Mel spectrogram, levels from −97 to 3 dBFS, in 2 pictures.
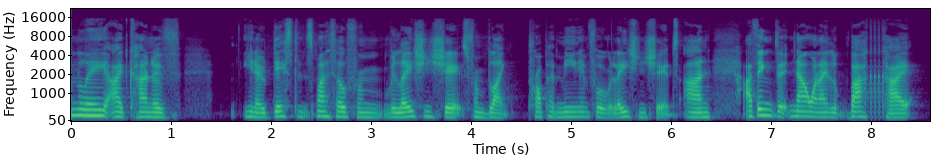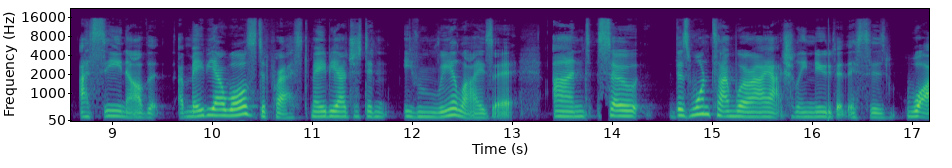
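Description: At 8.0 s, right after "now when I look", a repeated buffer occurs: fresh audio failed to reach the output in time, so the last 40 ms piece played three extra times, stuttering until 8.12 s before "I I see now". At 16.16 s, after "where I actually knew", one extra 40 ms repeat follows. Little or no audio seems lost. On a waveform, identical 40 ms blocks sit side by side with abrupt joins, and a spectrogram shows repeated slices separated by thin vertical broadband lines.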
